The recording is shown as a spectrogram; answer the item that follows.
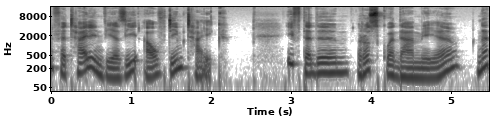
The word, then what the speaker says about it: Teig: Nie czytamy go jako Teich, ponieważ to słowo piszemy przez CH i oznacza staw. Teig piszemy przez G i tak też je wymawiamy.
